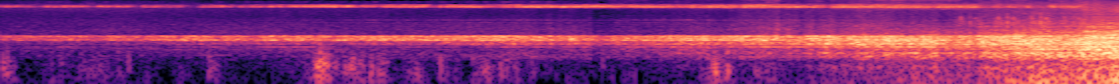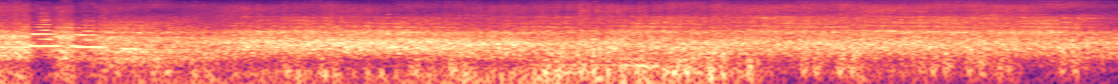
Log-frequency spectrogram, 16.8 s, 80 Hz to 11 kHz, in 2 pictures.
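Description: Intercity train hauled by an E401 electric locomotive approaching and passing at speed: the rolling noise builds steadily and is loudest as the locomotive passes about eight seconds in, when a brief horn note sounds. The coaches then rumble and clatter by until the train is gone, just before the end.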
